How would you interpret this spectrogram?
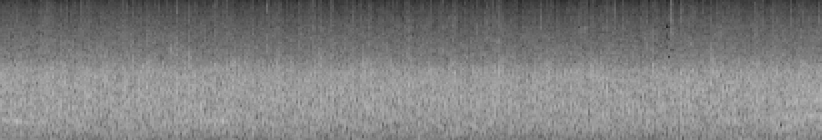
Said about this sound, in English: Being warmly applauded by the Opera Rara Chorus, also making its proms debut, their course master Madeline Venner.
